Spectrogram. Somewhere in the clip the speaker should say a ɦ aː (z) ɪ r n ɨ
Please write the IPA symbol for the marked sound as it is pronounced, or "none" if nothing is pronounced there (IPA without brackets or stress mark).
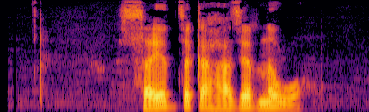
z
